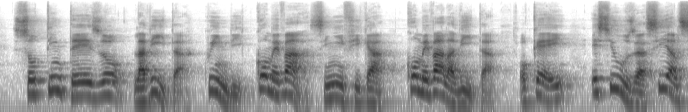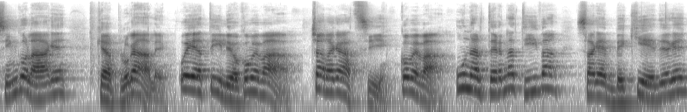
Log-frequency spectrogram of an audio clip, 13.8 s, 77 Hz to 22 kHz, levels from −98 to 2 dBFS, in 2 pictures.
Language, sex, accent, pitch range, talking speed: Italian, male, native, 145-215 Hz, 140 wpm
